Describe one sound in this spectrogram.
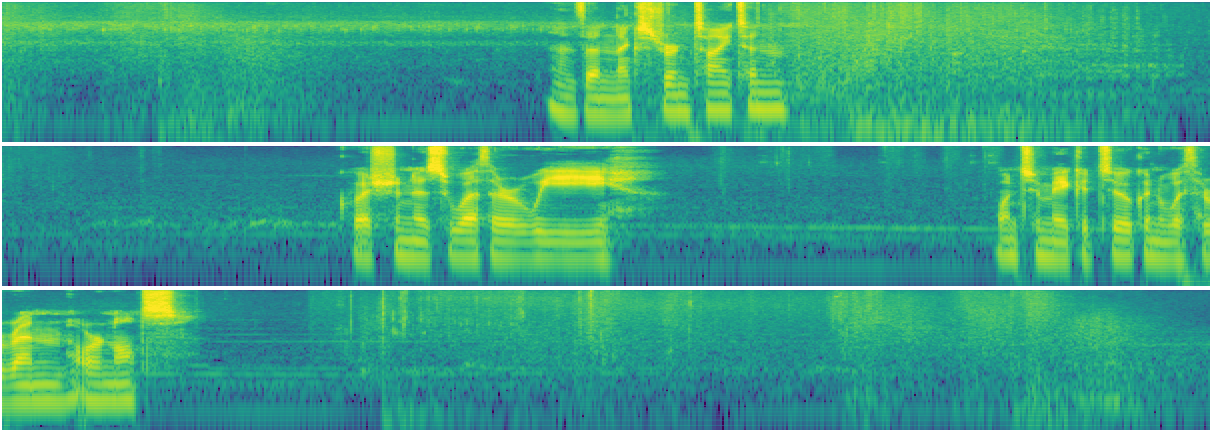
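A magical whoosh sweeps past.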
